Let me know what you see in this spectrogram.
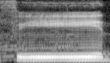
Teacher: فی فا زی یا فی 2 حرکات لمبا کرنا ہے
